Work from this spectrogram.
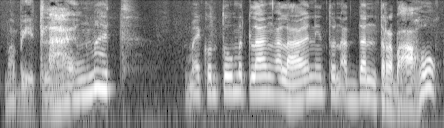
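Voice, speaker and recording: A man's voice: a little high, big pitch swings, a little slow, creaky, fairly bright tone, full character voice. A man playing an evasive, jobless father in an Ilocano village radio drama, speaking in an emphatic way. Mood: pleading.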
